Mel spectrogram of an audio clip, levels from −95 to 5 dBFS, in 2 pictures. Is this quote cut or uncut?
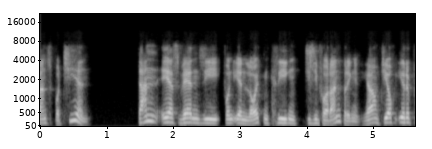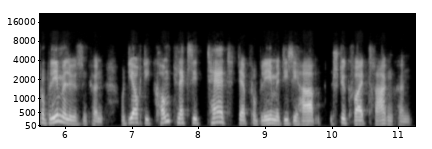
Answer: cut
